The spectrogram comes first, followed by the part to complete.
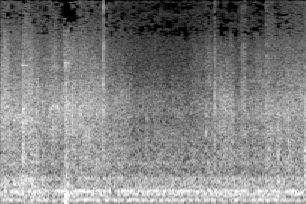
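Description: A steady low electrical hum fills the room, with faint rustling of a winter jacket's fabric and a light click about a second in as the jacket is handled.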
